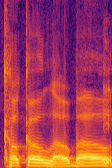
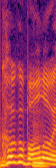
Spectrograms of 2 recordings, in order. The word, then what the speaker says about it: Cocobolo: Cocobolo, yeah. It's taken me like years to say it right. Cause I'm like hard. Coco Lobo, like it just and always also the blends together.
